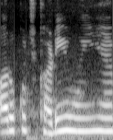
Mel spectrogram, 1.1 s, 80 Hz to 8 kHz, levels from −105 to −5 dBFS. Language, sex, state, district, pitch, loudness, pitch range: Hindi, female, Chhattisgarh, Bilaspur, 275 Hz, -13 LUFS, 265-285 Hz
